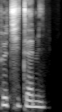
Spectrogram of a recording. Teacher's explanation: Le T de petit, normalement silencieux, revient parce qu'ami commence par une voyelle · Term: la liaison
